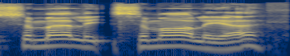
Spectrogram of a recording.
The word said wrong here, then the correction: sommelier: What is it? – Sommelier. – Williamsmore, Sommelier.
